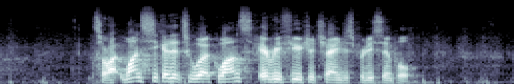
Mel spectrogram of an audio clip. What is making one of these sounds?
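A man speaks out loud to a room, heard as if through a microphone.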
